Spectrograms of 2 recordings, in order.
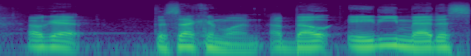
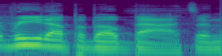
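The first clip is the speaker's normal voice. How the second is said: ordinary talk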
